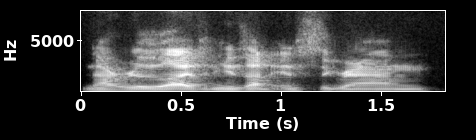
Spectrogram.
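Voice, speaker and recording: Male sports-talk host, low pitch, easygoing, leads the conversation. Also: little pitch movement, fairly quick, a bit bright. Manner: easygoing, steers the topics.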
